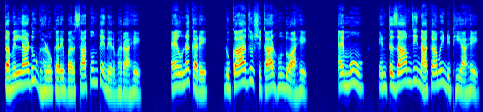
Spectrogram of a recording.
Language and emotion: Sindhi, neutral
